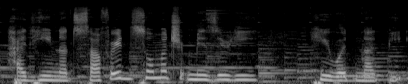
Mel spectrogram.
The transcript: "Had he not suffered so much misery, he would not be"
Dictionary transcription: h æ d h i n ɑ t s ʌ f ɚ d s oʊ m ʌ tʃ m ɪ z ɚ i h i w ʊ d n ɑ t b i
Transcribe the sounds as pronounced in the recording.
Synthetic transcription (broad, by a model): h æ d h i n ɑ t s ʌ f ɚ d s oʊ m ʌ tʃ m ɪ z ɚ i h i w ʊ d n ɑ t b i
